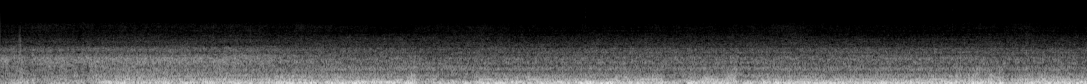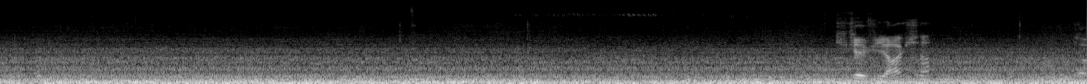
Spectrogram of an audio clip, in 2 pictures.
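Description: Tyres roll over a country road.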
